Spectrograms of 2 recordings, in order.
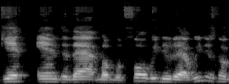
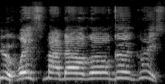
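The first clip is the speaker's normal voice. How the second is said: very high, raised, motherly scolding voice; 7 dB louder than usual. Speaker recalling getting whooped over kitchen grease, imitating his mother's voice. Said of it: "the closest approximation I can do of my mother's voice".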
